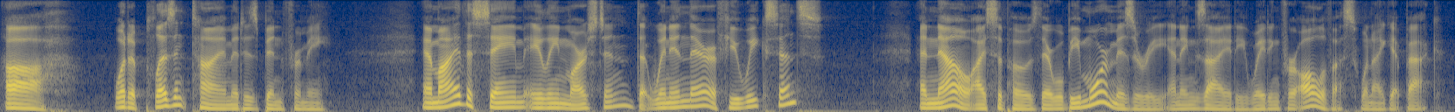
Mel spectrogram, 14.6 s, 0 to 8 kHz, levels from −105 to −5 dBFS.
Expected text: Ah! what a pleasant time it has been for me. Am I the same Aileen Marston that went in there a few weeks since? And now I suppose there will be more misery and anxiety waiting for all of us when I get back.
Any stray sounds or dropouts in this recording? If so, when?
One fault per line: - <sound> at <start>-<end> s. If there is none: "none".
none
